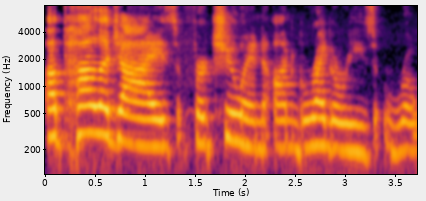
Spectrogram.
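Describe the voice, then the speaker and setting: A woman puts on a gruff character voice. She speaks at a fairly slow pace with ordinary pitch variation. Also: fairly high pitch for a woman. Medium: read story. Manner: booming, gruff, talks of himself by name.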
